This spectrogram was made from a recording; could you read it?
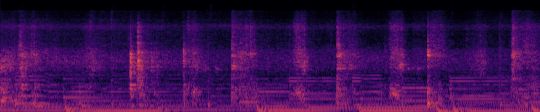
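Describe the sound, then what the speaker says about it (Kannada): Banana stem palya with grated coconut and coriander stir-fried in a pan: a steady sizzle with repeated scraping strokes of a spatula at a regular pace, close and clear with no talking. "ಇವೆಲ್ಲ ಹಾಕಿ ಚೆನ್ನಾಗಿ ಮಿಕ್ಸ್ ಮಾಡ್ಕೊಳ್ಬೇಕು"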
